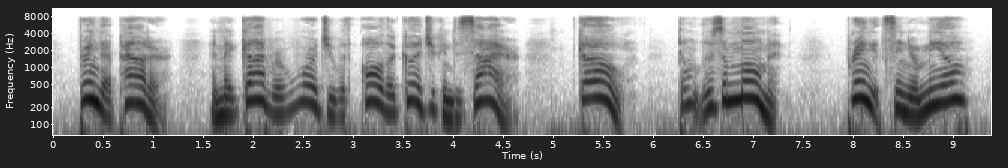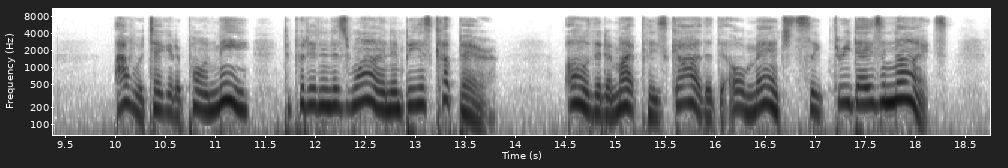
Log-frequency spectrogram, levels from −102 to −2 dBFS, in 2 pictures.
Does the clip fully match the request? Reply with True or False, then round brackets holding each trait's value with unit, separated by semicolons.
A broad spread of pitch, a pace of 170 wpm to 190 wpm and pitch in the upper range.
True (6.7 semitones; 180 wpm; 205 Hz)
